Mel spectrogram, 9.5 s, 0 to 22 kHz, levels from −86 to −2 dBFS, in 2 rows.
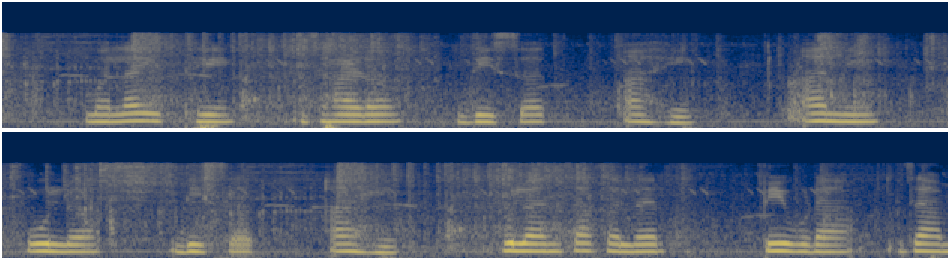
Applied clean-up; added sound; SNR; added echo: none; Walk, footsteps; 15 dB; none.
